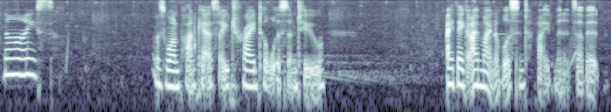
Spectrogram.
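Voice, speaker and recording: With slight background noise, a fairly low, gravelly female voice speaks at normal speed, animated but with long pauses. She's an author chatting through a farming game, wandering between thoughts, full of "like" fillers, occasionally going almost to a whisper.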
